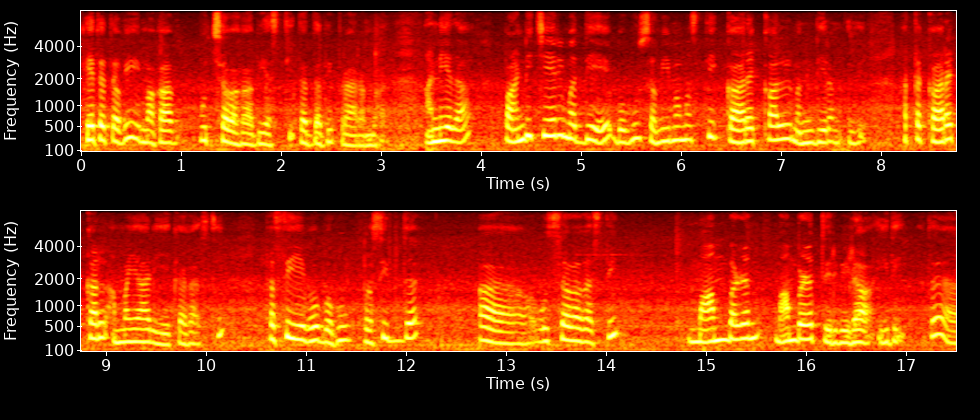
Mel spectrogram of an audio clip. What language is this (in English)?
Sanskrit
